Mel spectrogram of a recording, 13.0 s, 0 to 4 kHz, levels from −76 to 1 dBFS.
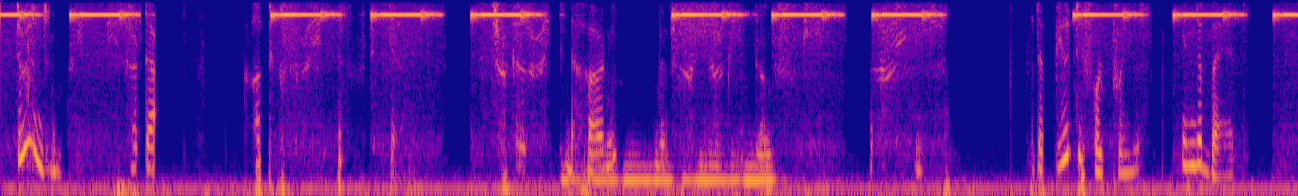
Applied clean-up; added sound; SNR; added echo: neural diffusion model UNIVERSE++.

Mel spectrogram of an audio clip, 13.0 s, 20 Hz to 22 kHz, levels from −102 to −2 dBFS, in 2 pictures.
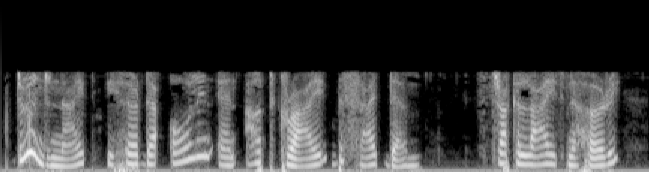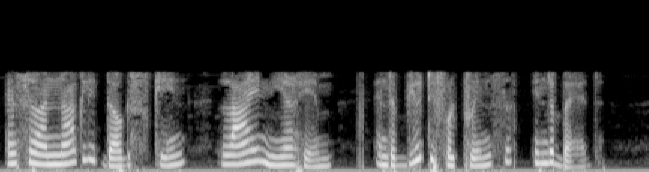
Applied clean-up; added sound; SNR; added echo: none; none; none; none.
